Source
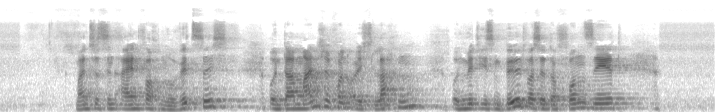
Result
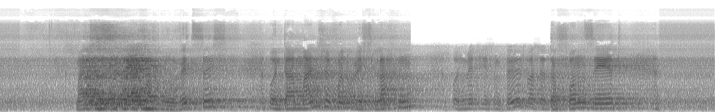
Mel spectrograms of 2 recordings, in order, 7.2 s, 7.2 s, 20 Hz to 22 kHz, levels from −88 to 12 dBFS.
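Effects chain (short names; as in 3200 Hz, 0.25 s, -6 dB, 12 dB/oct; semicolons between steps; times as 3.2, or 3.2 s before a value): per-bin compression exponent 0.4; 0.8–1.42 reverb throw, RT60 1.1 s, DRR -6.5 dB; 4.11–5.52 rippled Chebyshev low-pass 4100 Hz, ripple 6 dB; gain -1 dB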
